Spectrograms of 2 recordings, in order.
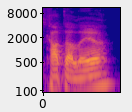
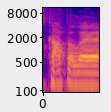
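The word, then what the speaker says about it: Kataleia: Her name's Catalea, like the Colombian flower. But it's spelled K instead of C, A-T. And then instead of being Leah, like the flower is, it's Leia, like Princess Leia.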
